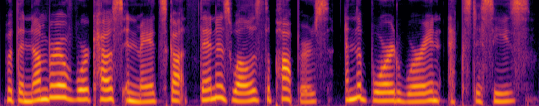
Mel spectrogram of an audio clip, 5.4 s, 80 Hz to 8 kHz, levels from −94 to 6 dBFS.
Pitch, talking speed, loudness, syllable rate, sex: 245 Hz, 210 wpm, -17 LUFS, 5.5 syllables/s, female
